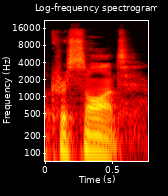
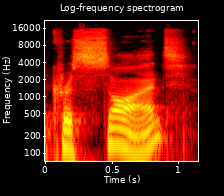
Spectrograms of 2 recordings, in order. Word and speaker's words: croissant: flaky here is sadly i have to pronounce this in the way english speakers pronounce it this in canada is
